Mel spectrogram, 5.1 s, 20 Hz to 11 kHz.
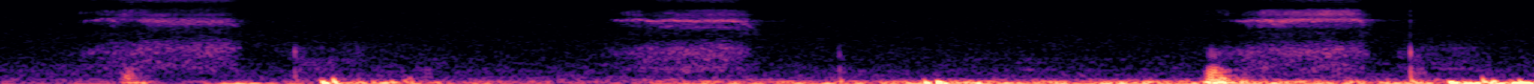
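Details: Mila, a French Bulldog, found sleeping under a chair, recorded 2 March 2021, snoring loudly; three short breathy wheezing snores about every two seconds over soft low rumbling.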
